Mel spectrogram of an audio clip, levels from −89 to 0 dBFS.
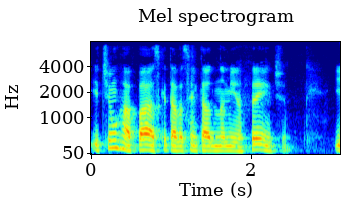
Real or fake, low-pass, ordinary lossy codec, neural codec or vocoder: real; 7.2 kHz; none; none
